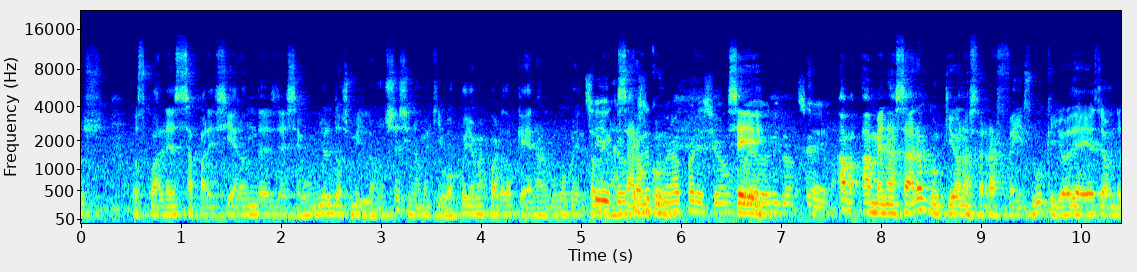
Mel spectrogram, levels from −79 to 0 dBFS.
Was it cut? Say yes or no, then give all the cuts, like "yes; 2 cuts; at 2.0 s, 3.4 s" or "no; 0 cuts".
no; 0 cuts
